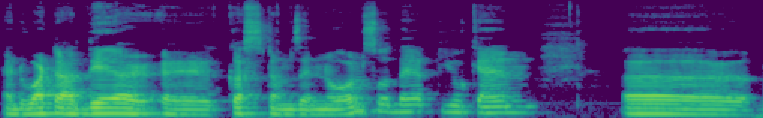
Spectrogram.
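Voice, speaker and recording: A man's voice: mid-range voice, fairly even intonation, slow, a little mellow. A man from Pakistan co-hosting a business culture talk, speaking thoughtfully with many restarts. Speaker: co-host. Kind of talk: conversational podcast discussion.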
